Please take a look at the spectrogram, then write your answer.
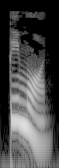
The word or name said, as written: timun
